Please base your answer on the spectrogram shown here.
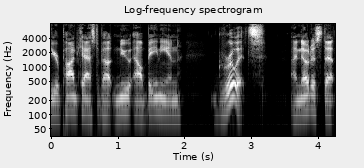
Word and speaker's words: gruit: So here is Adri's pronunciation. Gruit. Gruit. Okay, let me try. Grout. Grout. Gruit. Gruit. Is that close? Adri, you'll have to let me know. Grout. Sounds like kraut almost.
